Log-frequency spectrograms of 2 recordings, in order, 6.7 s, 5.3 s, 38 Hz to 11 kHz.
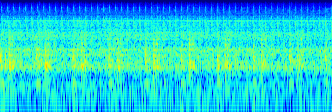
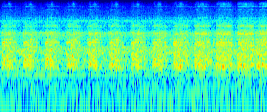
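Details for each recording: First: Carbide boring tool chipping its tip at the bottom of a cast iron wood chipper flywheel bore, cutting through a hard heat-affected zone left by arc welding; sharp regular ticks about 83 a minute over a steady cutting hiss. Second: Normal carbide boring cut in a cast iron wood chipper flywheel bore, power feed engaged from the bottom; even rhythmic scraping about two per second, smooth with no chatter or squeal.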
